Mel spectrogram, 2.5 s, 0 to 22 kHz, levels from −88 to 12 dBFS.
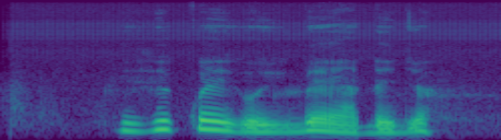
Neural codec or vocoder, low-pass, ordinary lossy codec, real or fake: none; none; none; real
